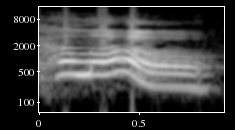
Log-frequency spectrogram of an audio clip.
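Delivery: high, loud hello; bright loud greeting. Retold or imitated. Lurking fries owner greeting the American, loudly. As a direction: pounce with a big hello. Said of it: "be like".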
